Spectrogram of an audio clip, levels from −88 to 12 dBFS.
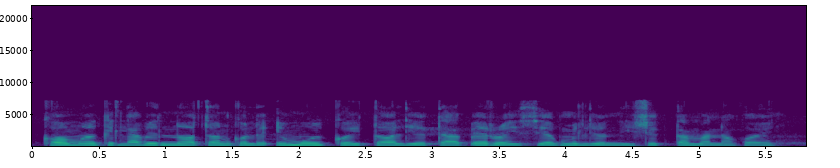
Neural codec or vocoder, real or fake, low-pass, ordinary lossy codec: none; real; 7.2 kHz; MP3, 64 kbps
